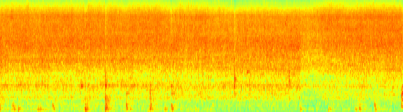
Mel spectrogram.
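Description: Vegetables for pancit stir-fried in a pan, a loud steady sizzle and hiss throughout with scattered scraping stirs and clinks, no voices.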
